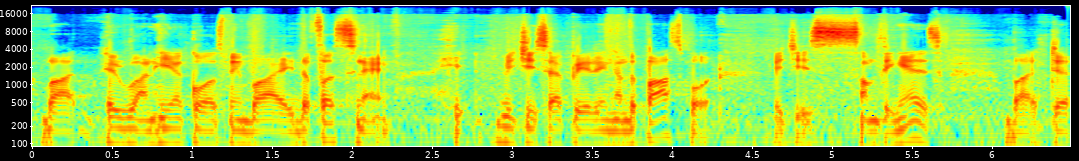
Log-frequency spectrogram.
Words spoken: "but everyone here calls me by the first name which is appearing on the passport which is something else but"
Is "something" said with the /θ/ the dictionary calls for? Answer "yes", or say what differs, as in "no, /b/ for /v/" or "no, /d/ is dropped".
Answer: no, /t/ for /θ/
